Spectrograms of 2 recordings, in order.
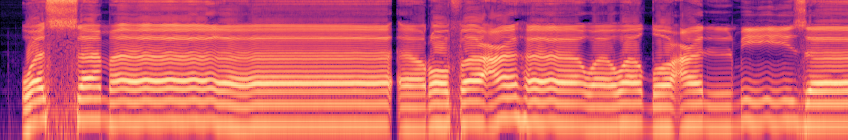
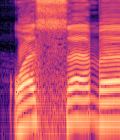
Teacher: Alif kemudian Hamzah tersebut pada satu kata sehingga dinamakan muttasil bersambung panjang untuk mad wajib muttasil yaitu empat harakat atau lima harakat dalam sebuah riwayat kedua-duanya kuat yang mana kita ambil yang kita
